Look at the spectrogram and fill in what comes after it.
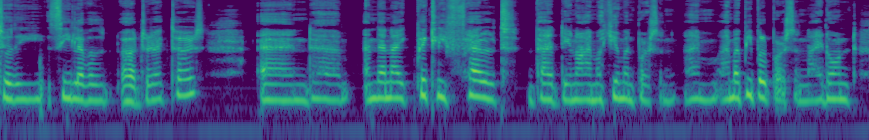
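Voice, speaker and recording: A woman talks at a moderate pace in a monotone, flat intonation, her voice somewhat breathy. The recording is very clean, with a silent background. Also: medium pitch for a woman. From India. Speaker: community builder and HR professional. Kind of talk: interview.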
